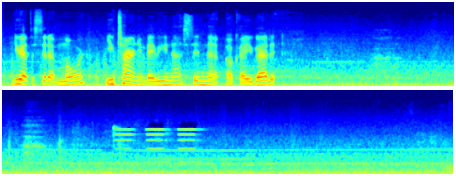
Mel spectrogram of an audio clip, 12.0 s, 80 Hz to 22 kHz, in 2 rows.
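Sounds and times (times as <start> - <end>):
steady low hum: 0.0 - 12.0
medical equipment beeps: 7.5 - 8.8.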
